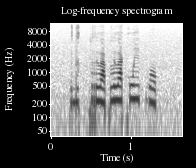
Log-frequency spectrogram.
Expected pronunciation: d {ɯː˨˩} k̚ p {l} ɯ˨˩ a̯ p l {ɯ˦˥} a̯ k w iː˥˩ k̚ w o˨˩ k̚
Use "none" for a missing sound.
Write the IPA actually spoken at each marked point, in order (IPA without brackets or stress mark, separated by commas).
ɯ˨˩, r, ɯ˧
